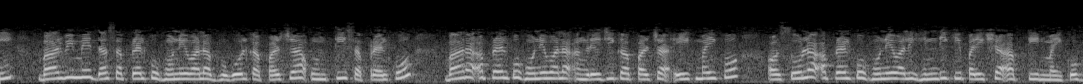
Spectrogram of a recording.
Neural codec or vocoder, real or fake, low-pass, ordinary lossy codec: none; real; none; none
